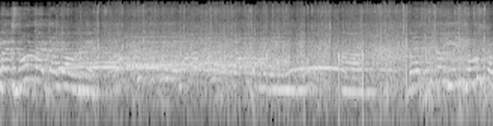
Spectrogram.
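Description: A festival crowd at the Dumka Literature Festival applauds to welcome actor Pankaj Tripathi, steady loud clapping mixed with cheering and whoops, with voices calling out over it throughout.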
